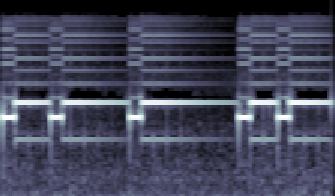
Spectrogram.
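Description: A short electronic jingle: high, bell-like synth notes hopping between a few pitches, the same little phrase played twice, each time ending on a held note that fades away.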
